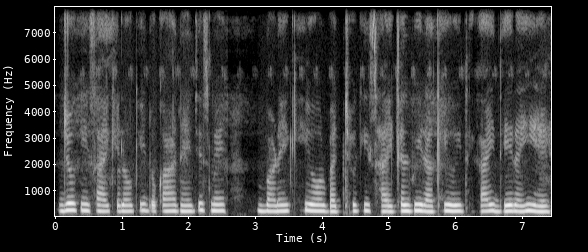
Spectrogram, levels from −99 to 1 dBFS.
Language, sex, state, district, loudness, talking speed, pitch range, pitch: Hindi, female, Madhya Pradesh, Bhopal, -15 LUFS, 160 wpm, 220-235 Hz, 225 Hz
